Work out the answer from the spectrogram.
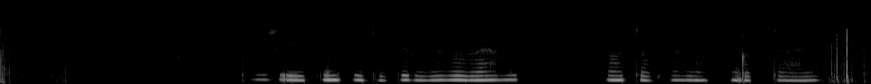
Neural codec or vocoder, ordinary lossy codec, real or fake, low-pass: none; none; real; 5.4 kHz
